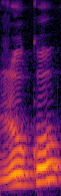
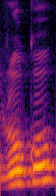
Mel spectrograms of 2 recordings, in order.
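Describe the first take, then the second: No difference in how they are said.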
